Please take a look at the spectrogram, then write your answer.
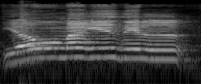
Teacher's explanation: tanwin kasroh bertemu dengan huruf lam disebut idgham bila gunah, tidak boleh dengung.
